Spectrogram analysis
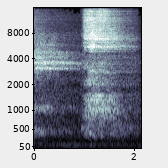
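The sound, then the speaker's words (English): A person taking a breath: a soft airy hiss that swells into one fuller inhale midway through, then slowly fades, with no talking. “Right now, take a breath.”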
